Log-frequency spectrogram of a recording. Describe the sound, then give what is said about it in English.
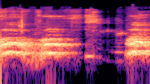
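A beagle barks loudly: a long, drawn-out bay, a brief pause with a small yelp, then another strong bark. No one speaks. “That's a beagle.”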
